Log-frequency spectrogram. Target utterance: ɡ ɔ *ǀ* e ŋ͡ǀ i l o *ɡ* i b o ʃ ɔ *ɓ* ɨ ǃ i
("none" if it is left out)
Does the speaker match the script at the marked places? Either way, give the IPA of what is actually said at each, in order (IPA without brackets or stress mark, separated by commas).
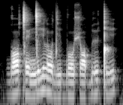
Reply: ǀ, d, ɓ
